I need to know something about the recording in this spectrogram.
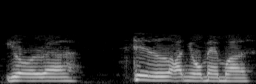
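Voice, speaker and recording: A woman's voice: on the low side, little pitch movement, slow pace. An actress playing a coolly persuasive female fundraiser in a 1970s radio drama, polite but pushy. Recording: tinny old radio broadcast.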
